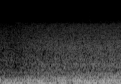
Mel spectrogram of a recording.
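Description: Rimbi waterfall, a steady broadband roar of rushing water, dense and constant, with no voices.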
